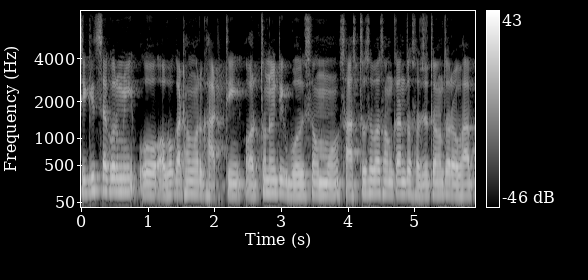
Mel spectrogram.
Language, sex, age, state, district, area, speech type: Bengali, male, 30-45, West Bengal, South 24 Parganas, rural, spontaneous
